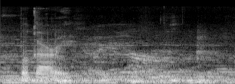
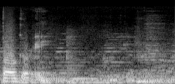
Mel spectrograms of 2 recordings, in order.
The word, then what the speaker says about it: Bulgari: Bam serpenti from uh Bulgari or is it bulgary you can pronounce it any your ways it depends on which region you come from so bulgary bulgary yeah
